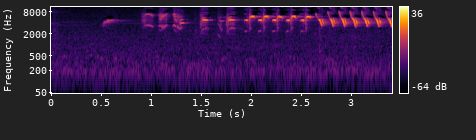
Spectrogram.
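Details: African citril mule song opening with a thin whistle, then buzzy chirps building into a fast, steady, repeated high trill that grows louder.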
